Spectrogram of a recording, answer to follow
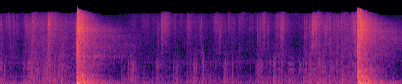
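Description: Two judo throws done at full speed, each ending in a loud slam as the thrown partner lands on the tatami mats. The first comes about a second and a half in and the second near the end, and each echoes briefly in the hall. Faint scuffs of feet and gi cloth on the mat fall between them.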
